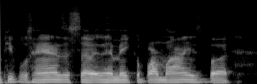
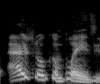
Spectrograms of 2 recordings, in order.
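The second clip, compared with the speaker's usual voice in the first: laughing; 10 semitones higher than usual. Real, not acted. Laughing at silly online complaints.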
